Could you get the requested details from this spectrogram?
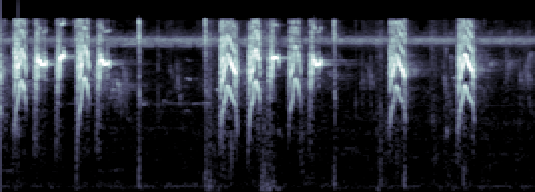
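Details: Brown-throated sunbird in lively, rapid-fire song meant to spur birds reluctant to sing: quick runs of piercing, high chirps in tight groups of four or five, then single sharp notes, with a thin steady high whine behind.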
